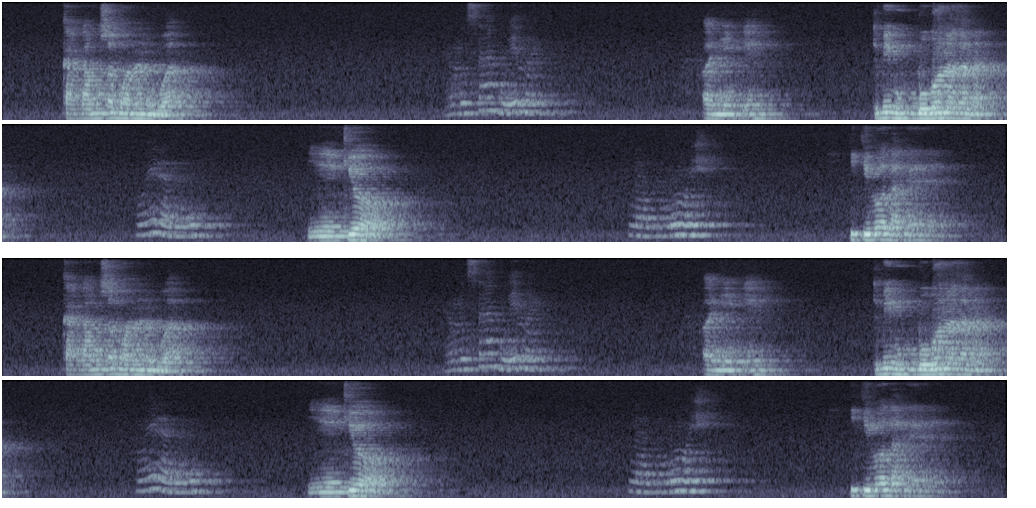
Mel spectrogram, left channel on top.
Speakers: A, on the left; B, on the right.
A: গা- গামোচা বোৱা নে নোবোৱা?
B: গামোচা বয়ে মাই।
A: হয় নেকি? তুমি
B: উম
A: ব'ব নাজানা?
B: মই নাজানো।
A: ইয়ে কিয়?
B: নাজানোয়েই।
A: শিকিব লাগে।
